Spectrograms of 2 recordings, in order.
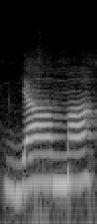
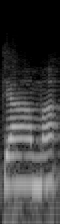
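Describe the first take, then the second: First: The ll sounds like Portuguese lh. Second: The ll is a strong, hard consonant. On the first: This is how it sounds in other countries. "com o som do L H" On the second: This is how it sounds where the speaker lived. "É bem forte esse L L na região que eu morei lá"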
